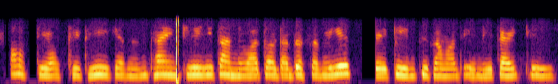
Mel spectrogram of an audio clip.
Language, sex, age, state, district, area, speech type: Punjabi, female, 18-30, Punjab, Patiala, rural, conversation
